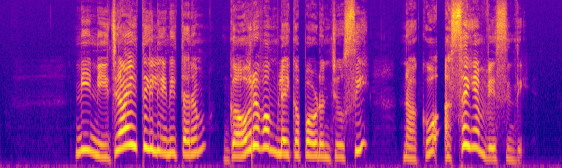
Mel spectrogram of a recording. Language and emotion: Telugu, disgusted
